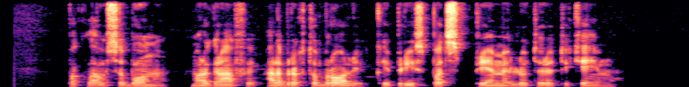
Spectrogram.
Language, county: Lithuanian, Vilnius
